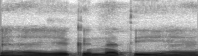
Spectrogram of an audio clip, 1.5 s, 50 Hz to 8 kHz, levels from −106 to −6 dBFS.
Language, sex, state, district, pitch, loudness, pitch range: Hindi, male, Chhattisgarh, Balrampur, 110 Hz, -15 LUFS, 105-110 Hz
